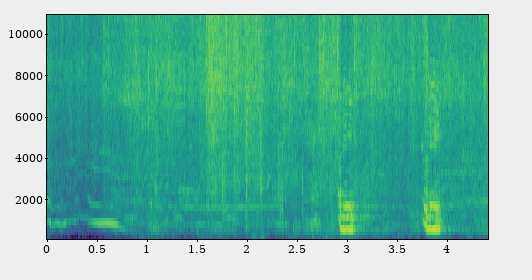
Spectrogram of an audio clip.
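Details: Kennel-kept Dogue de Bordeaux dogs at an amateur breeder: a short whine opens, then after a quiet stretch come two heavy barks under a second apart, as a woman scolds them in Italian.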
